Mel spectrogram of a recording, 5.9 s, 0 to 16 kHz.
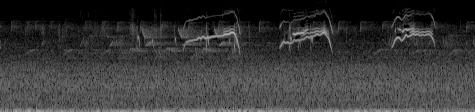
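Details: Calls from a bald eagle pair's nest high in a pine, about 90 feet up, Johnson City, Tennessee, early morning 04.03.2024; faint chatter, then three loud, shrill, piping call bursts in quick succession over steady low rumble.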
